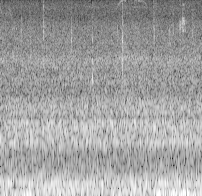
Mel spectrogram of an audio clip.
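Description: Quiet, steady background hiss of room tone, with no distinct sound standing out.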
